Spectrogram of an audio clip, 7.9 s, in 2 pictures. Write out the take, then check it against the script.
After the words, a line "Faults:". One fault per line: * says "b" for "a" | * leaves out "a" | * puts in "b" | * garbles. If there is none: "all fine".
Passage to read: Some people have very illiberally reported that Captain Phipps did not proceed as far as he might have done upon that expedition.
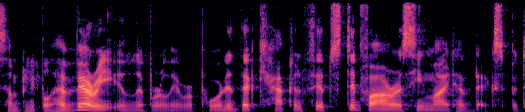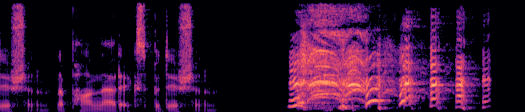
Some people have very illiberally reported that Captain Phipps did far as he might have expedition upon that expedition.
Faults:
* leaves out "not proceed as"
* says "expedition" for "done"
